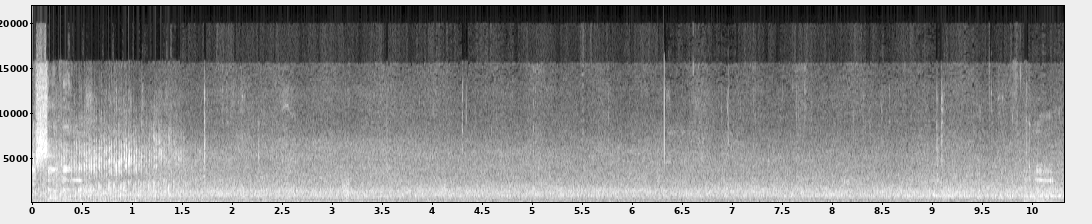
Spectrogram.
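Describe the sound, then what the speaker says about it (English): Boeing 767 taking off at LAX, a broad steady jet roar that holds loud and constant throughout, mixed with distant airport and road rumble, with voices talking faintly in the background. "That's LAX Air 403 taking off to Cincinnati on the 767."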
